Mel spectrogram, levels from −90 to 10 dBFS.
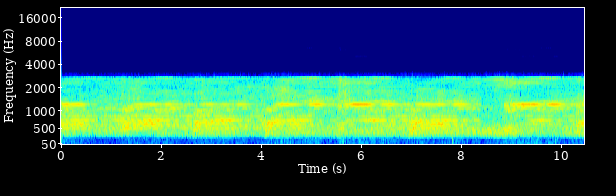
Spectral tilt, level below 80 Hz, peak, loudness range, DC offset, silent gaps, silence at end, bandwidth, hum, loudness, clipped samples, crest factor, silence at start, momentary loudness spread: -8 dB/octave; -66 dBFS; -12 dBFS; 1 LU; under 0.1%; none; 0 s; 3.2 kHz; none; -24 LUFS; under 0.1%; 12 dB; 0 s; 5 LU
